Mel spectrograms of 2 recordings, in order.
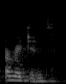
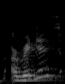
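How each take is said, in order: First: Origins. falling, low and soft; confirming. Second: Origins? with a rising tune; checking question. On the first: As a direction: settle it: Origins. going down. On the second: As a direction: ask back Origins? going up. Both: Real, not acted. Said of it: "Resident Evil Origins Collection".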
